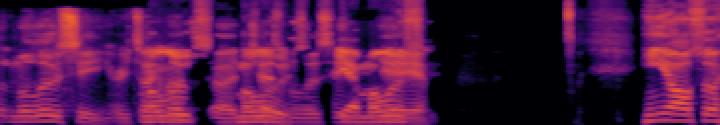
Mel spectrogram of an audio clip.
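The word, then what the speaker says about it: Mellusi: Mellis, I think is how you say his last name, if I'm not mistaken. 51 rushes, 307 yards. Malusi. Are you talking about Malusi?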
